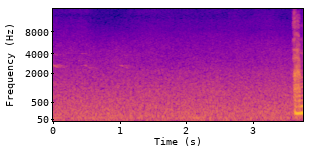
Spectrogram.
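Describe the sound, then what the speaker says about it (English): Steady ocean surf washes on without pause in Tales of Arise, soft and broad like wind over water, with a brief louder burst right at the end. "The ocean? Yeah. The waves. They help me think."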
